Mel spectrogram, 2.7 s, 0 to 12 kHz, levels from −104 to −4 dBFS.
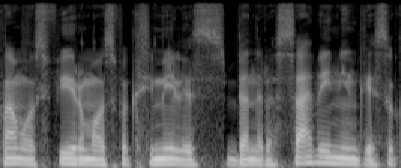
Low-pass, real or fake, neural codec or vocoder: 10.8 kHz; real; none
